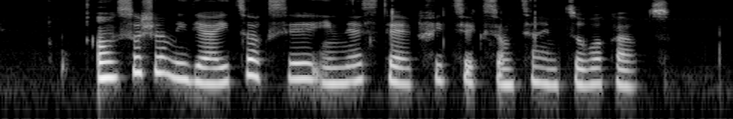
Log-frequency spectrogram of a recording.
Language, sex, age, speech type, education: Nigerian Pidgin, female, 15-29, spontaneous, tertiary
